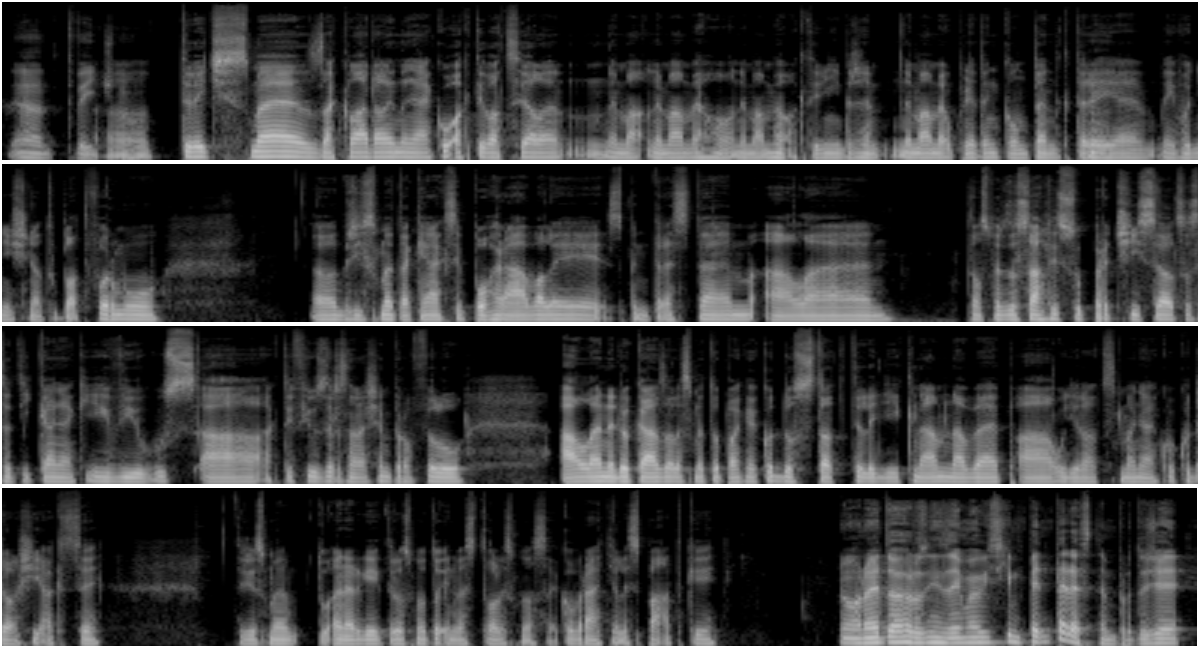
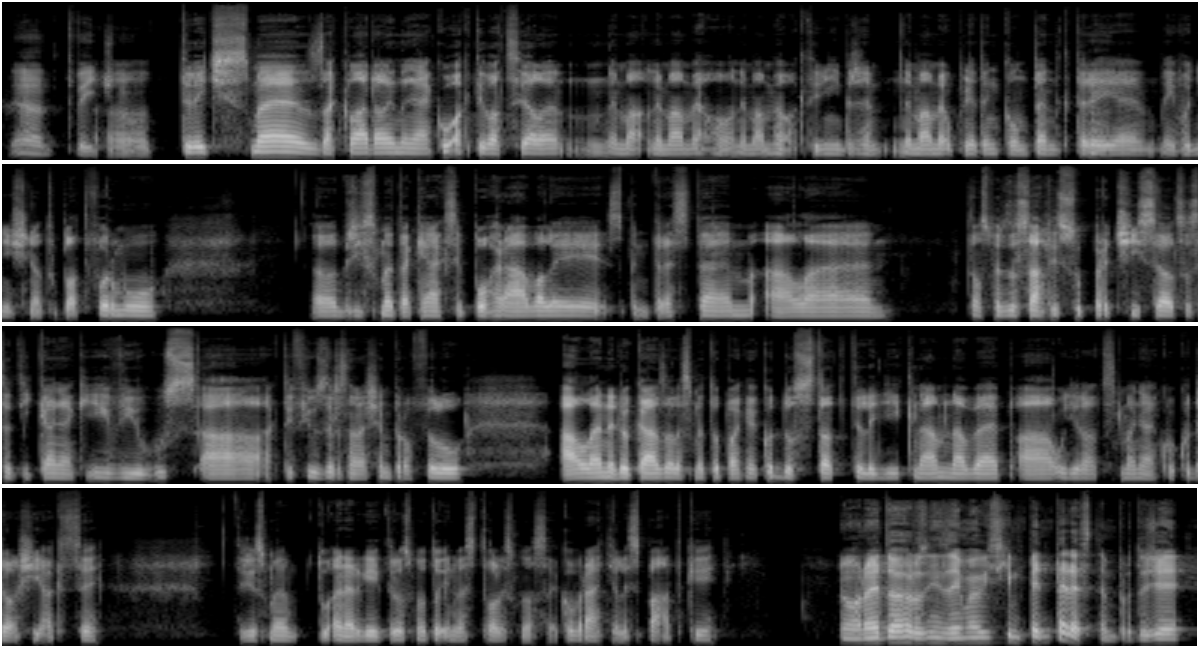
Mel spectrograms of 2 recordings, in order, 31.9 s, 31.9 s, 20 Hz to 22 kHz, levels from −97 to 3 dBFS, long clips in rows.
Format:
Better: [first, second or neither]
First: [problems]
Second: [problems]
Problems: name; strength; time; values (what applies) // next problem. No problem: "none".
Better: first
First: none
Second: thin; somewhat; fading below 300 Hz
